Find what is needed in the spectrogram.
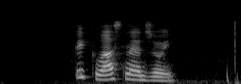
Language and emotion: Russian, positive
